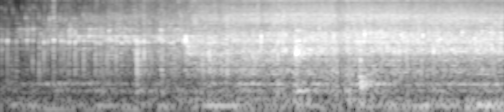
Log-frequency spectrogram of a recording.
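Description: Grated onion hits hot oil over cumin tempering, the sizzle swelling into a loud, steady hiss with crackles and a few stirring scrapes, with no voices.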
